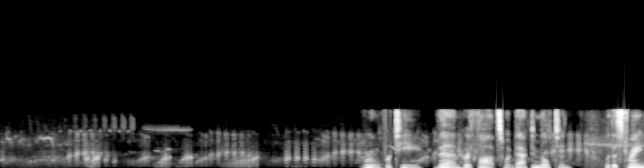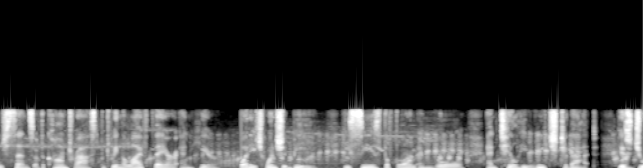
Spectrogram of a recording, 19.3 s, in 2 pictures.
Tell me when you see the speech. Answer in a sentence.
The speech can be heard from 5.4 to 19.2 s.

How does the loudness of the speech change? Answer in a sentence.
The loudness of the speech stays about the same.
